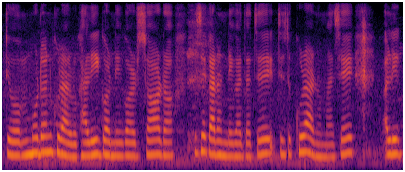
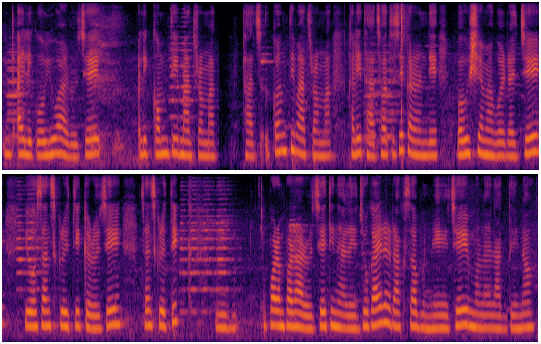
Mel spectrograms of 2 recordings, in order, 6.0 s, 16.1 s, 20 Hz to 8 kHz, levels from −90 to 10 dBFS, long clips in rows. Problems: constant background noise, continuous background conversations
